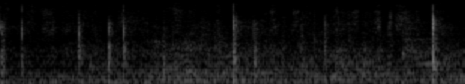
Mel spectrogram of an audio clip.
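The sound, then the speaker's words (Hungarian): Faint writing on a board during a maths lecture, with short sharp taps and scratches at irregular intervals, about a dozen small clicks spread across a few seconds. “Ide is írom.”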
